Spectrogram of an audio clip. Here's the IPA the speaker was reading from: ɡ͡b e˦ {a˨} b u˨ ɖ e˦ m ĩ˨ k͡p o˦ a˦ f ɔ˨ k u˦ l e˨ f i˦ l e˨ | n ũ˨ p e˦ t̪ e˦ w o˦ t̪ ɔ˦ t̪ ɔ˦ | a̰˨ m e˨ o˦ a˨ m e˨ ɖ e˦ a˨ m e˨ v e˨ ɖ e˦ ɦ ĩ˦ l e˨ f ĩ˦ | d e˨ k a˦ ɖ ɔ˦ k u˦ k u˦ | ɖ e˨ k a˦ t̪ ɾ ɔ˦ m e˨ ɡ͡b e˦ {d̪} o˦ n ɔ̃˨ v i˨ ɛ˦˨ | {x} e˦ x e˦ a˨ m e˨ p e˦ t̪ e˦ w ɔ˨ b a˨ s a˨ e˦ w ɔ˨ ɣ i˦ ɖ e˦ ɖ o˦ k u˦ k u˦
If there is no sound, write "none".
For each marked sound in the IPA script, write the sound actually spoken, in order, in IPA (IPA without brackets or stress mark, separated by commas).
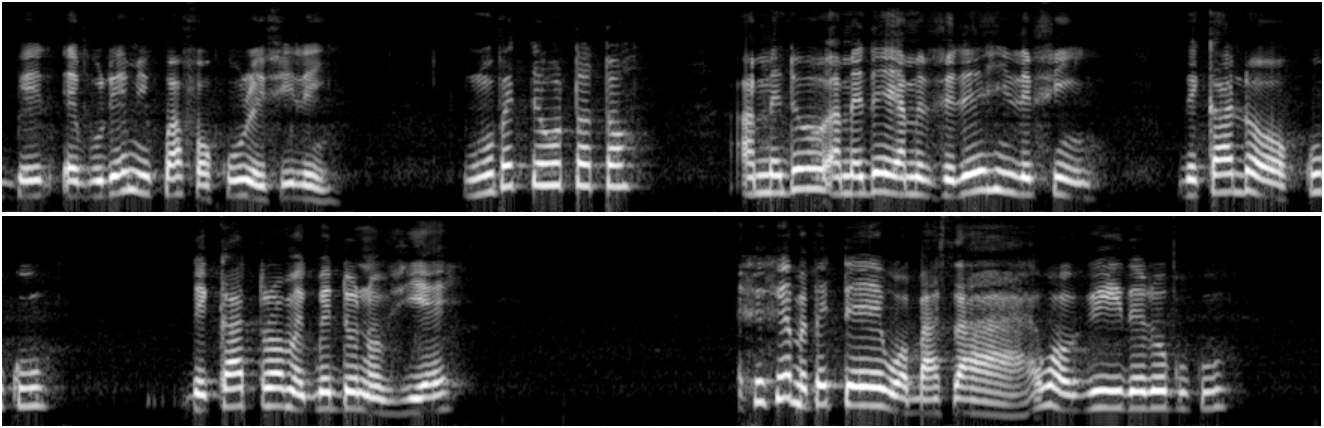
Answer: e˨, d̪, x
